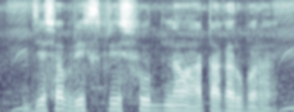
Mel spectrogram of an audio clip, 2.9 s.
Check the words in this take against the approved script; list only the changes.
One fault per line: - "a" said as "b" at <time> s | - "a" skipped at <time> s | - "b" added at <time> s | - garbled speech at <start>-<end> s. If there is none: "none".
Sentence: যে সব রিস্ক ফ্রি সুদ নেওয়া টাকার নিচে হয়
- "নিচে" said as "উপর" at 2.4 s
